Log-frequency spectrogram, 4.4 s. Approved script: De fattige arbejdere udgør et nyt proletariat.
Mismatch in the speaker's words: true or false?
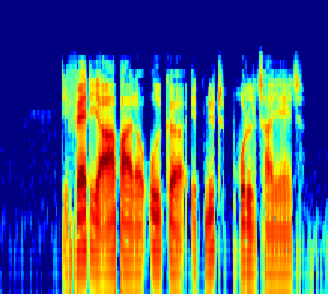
false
